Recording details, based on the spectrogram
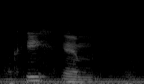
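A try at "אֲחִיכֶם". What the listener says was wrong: Ahichem, sorry, accent on the end.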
